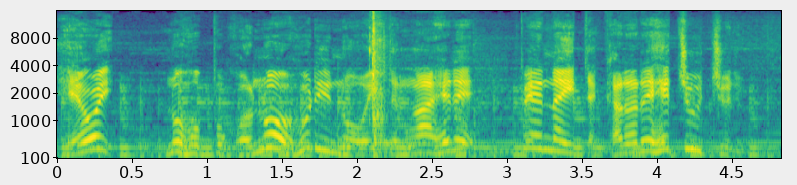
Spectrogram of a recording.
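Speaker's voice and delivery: steady Māori voiceover; documentary narration. A narrator's reading. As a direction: narrate it like a TV presenter.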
